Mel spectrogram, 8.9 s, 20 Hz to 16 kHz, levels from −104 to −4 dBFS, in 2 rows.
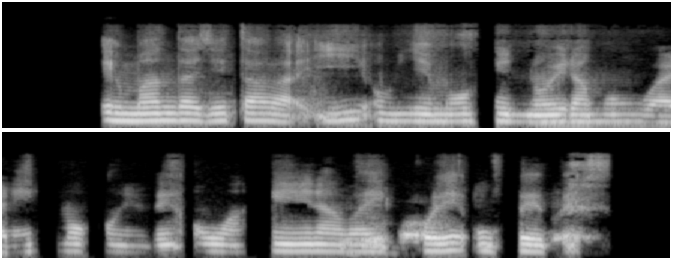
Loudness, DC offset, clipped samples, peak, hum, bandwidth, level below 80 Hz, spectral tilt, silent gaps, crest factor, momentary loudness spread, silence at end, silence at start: -23 LUFS; under 0.1%; under 0.1%; -6 dBFS; none; 9.2 kHz; -52 dBFS; -6.5 dB/octave; 3.19-3.27 s, 4.72-4.82 s, 5.06-5.14 s, 5.68-5.72 s, 6.14-6.24 s, 7.80-7.89 s; 18 dB; 9 LU; 0.4 s; 0.65 s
